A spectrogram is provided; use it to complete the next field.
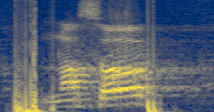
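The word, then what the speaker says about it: نصر: তেলাওয়াত যখন করবেন সদ উচ্চারণটা মুখ গোল করা লাগে আল্লাহ পাক জানিয়েছেন যখন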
